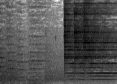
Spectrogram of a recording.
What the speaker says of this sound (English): There's the bell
